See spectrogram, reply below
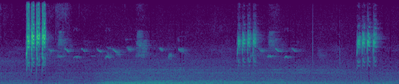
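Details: Great tits raising a brood of ten in a trash bin until fledging. Three separate bursts of fast, high, rattling chirps, the first loudest, over faint lower twittering and a low steady background hum.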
